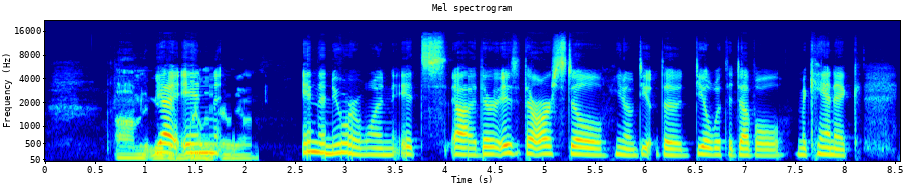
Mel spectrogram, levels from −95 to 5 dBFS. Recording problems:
choppy; very; from 1.5 to 4.5 s; 19% of the speech affected

